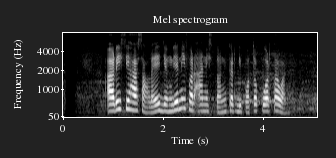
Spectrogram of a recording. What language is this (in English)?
Sundanese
